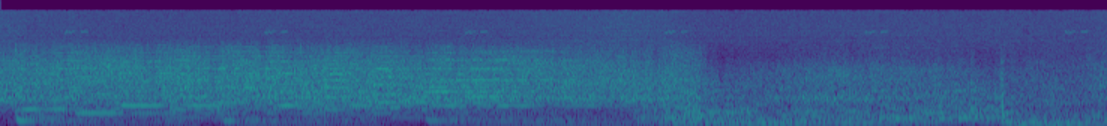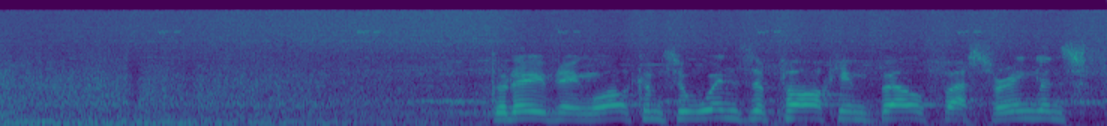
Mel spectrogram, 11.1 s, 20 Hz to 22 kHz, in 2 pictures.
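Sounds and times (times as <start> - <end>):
television title music: 0.0 - 8.1.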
